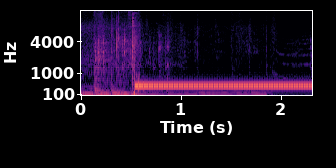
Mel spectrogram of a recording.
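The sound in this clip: Call tone from an outgoing telephone call: a steady mid-pitched beep starts after a short burst of background noise and holds unbroken for about two seconds.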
